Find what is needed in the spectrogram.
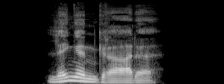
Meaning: nominative/accusative/genitive plural of Längengrad
- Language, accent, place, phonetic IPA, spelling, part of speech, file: German, Germany, Berlin, [ˈlɛŋənˌɡʁaːdə], Längengrade, noun, De-Längengrade.ogg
